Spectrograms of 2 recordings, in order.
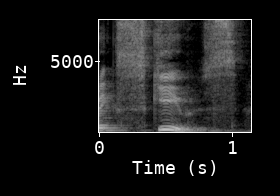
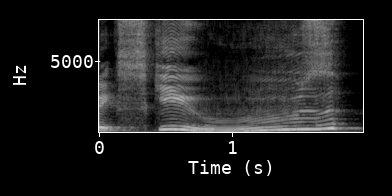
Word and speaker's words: excuse: look at the difference the verb to excuse we have Z at the end but the big difference is not the Z and the s in excuse It's the vowel because when we say excuse we have a full oo vowel with a lot of w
